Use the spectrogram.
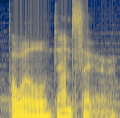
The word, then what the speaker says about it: Poel Donsair: It's spelled funny, so you don't recognize it at first, but it's supposed to be poel dancer. If you say it faster, then maybe you'll get the pun.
